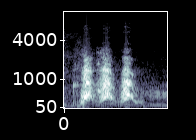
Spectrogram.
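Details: Dog excited while playing with a new big ball made for horses or big dogs, giving three quick, full barks in about a second, each a short rough burst. The barks come before a quiet, low background.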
